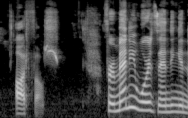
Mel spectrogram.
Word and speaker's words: órfão: Words ending in ão, but with a written accent stressing the syllable before the last, usually have the plural ãos. Sótão, sótãos, órfão, órfãos.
